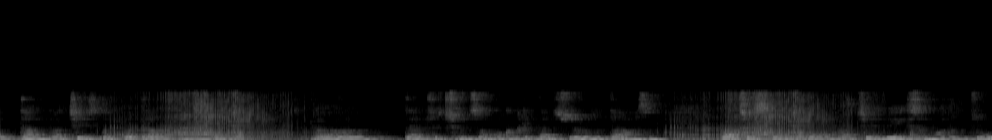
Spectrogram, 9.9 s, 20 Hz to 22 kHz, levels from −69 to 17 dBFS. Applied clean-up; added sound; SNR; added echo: none; Zipper (clothing); 12 dB; reverberation time 0.6 s.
